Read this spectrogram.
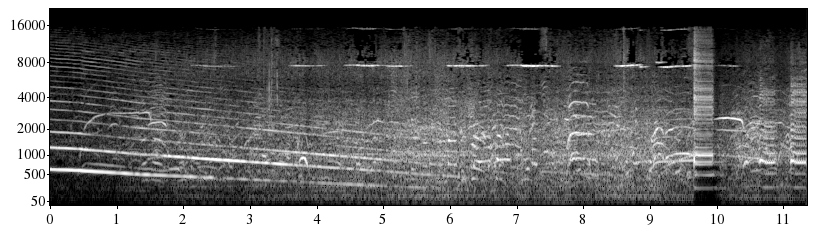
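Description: A crowd of children and adults cheers and shouts outdoors.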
